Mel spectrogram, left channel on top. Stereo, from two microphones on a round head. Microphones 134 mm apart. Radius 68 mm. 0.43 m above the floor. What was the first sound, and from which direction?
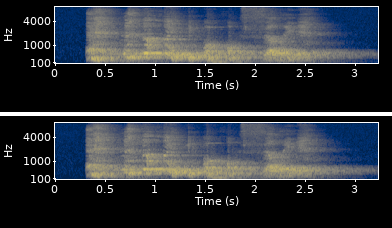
A giggle, 45° right (ahead or behind).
